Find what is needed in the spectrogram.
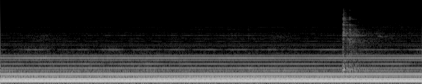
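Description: Pipe organ holding one sustained chord steadily, with a faint click near the end.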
